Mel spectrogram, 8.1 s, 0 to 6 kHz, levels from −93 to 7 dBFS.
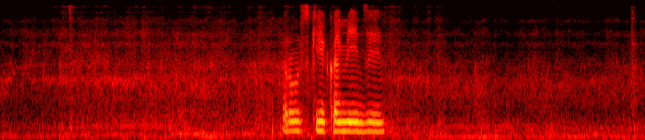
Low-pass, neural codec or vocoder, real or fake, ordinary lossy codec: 5.4 kHz; codec, 24 kHz, 3 kbps, HILCodec; fake; none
